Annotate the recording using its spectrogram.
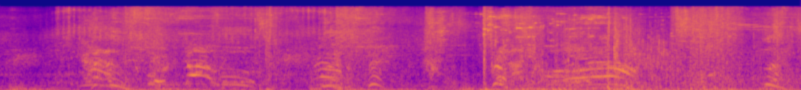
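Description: Fiery blasts whoosh and crackle.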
